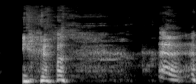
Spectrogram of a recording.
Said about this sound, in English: Sorry, I'm overcoming a flu. So I've got this cough that rears its head.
